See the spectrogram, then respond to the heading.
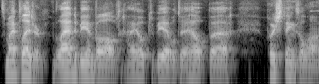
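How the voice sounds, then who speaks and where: A man at a medium pitch and moderate pace, with monotone, flat intonation. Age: 60s. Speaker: investor and developer. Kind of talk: casual interview chat.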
